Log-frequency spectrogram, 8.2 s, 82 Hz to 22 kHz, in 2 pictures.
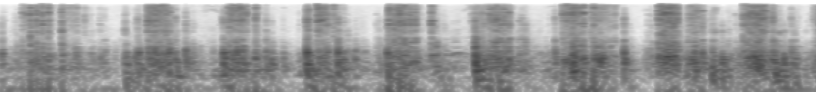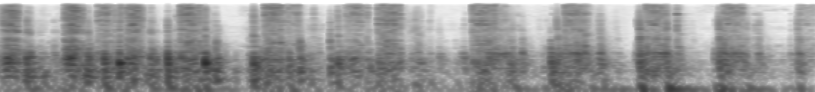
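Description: Socket ratchet wrench with a 10 mm socket clicking as it runs in the bolts that join the two plastic washer tub halves, a quick, uneven run of clicks, several a second.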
